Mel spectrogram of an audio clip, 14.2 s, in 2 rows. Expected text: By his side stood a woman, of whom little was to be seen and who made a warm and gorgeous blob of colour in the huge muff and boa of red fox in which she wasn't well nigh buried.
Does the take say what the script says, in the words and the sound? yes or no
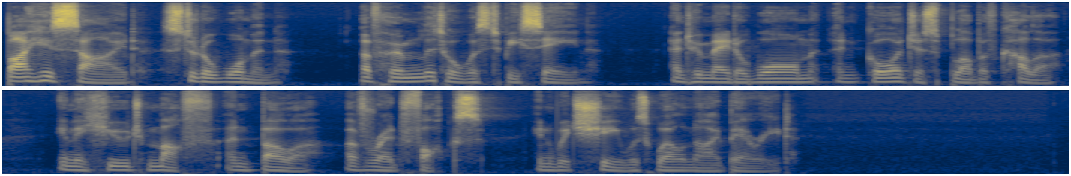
no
